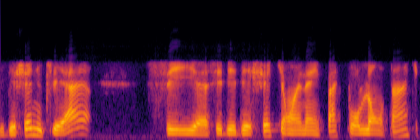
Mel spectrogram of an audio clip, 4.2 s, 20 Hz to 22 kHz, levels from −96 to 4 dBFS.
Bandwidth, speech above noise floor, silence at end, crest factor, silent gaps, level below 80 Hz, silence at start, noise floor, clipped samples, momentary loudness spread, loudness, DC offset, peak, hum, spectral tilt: 3.8 kHz; 29 dB; 0.05 s; 18 dB; none; -72 dBFS; 0 s; -47 dBFS; under 0.1%; 5 LU; -18 LUFS; under 0.1%; -2 dBFS; none; -8 dB/octave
